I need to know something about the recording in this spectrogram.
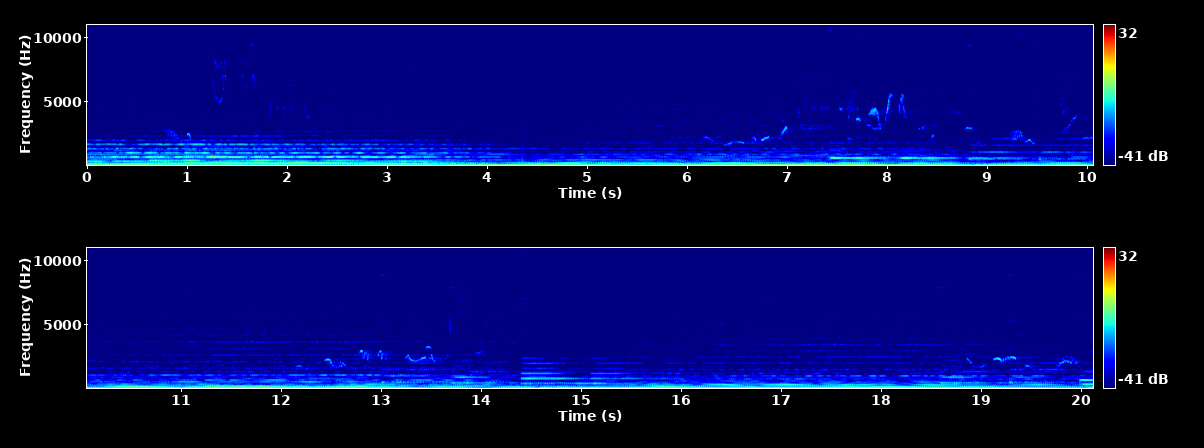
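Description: Scattered bird chirps and tweets float above sustained orchestral music, the calls light and intermittent rather than prominent, with no one speaking.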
